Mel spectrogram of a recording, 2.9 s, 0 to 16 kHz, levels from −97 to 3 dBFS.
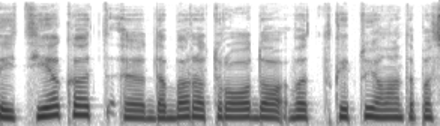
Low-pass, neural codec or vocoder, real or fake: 14.4 kHz; none; real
